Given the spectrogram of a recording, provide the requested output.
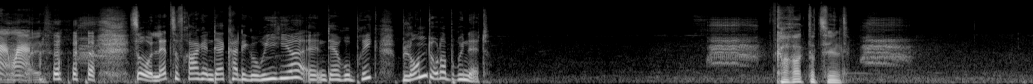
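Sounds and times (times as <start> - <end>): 
laughter: 0.0 - 1.1
speech: 0.0 - 5.0, 7.8 - 8.9
crow cawing overhead: 7.0 - 7.8, 8.6 - 9.2.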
